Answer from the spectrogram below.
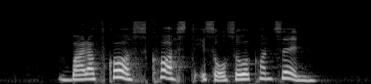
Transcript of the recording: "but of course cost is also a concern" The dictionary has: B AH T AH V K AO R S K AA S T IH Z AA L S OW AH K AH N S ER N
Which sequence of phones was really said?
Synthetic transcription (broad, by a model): B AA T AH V K AO S K AA S T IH S AA L S OW AH K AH N S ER N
